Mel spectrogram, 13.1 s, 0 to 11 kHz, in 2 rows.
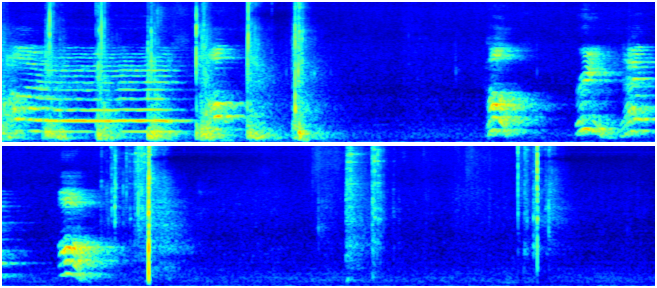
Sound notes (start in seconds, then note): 0.0 feet stomp; 7.6 rifles clink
